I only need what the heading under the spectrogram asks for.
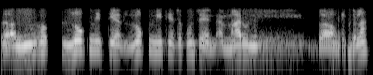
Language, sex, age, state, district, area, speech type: Nepali, male, 30-45, West Bengal, Darjeeling, rural, conversation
